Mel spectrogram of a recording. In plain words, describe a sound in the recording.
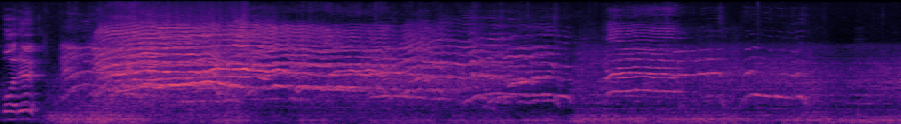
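A young girl sings loudly in a high voice.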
